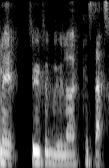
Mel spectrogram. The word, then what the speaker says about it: Fuvahmulah: this island in southern maldives i call it fuvamoola because that's how it's spelt but the locals pronounce it formla um so yeah um and not that long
